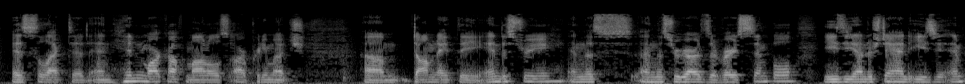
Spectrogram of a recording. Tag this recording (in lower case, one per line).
man speaking
speech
